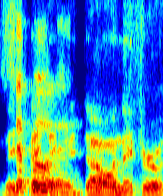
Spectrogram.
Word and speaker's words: zeppole: And also now, do you pronounce it Zippolis or Zeppolis? Zeppolis. They take Zeppole.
